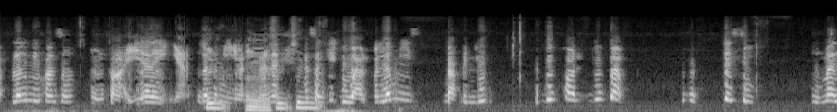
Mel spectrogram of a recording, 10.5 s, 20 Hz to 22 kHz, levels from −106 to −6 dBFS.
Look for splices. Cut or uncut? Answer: uncut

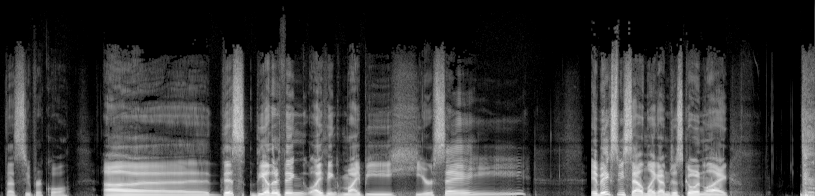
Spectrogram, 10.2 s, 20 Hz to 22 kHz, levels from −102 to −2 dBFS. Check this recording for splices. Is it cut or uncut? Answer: uncut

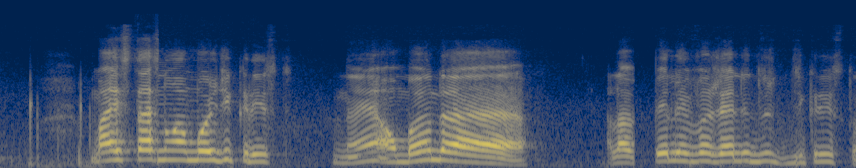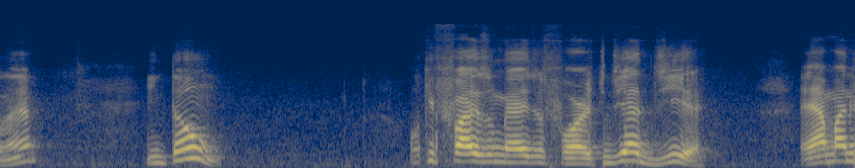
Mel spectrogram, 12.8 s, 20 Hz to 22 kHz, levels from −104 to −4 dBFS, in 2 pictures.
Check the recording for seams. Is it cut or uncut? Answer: cut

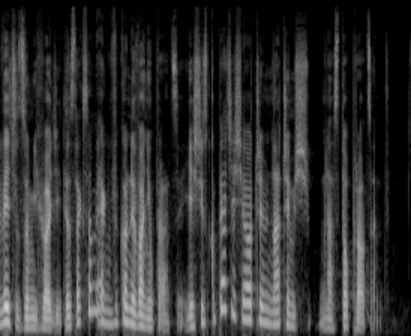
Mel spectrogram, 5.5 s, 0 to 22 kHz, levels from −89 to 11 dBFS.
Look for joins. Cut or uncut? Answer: uncut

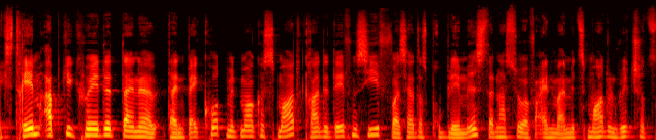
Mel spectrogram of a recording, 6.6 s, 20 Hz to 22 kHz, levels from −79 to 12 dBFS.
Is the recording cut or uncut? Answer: uncut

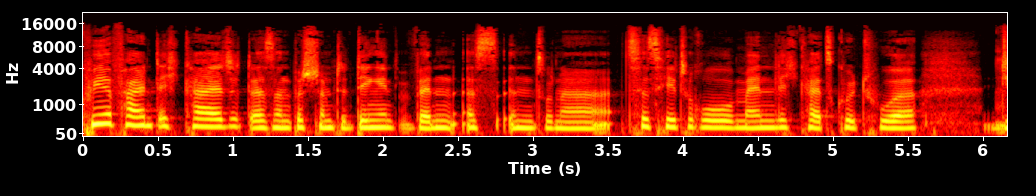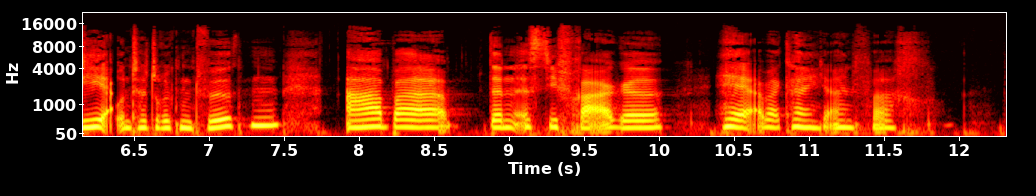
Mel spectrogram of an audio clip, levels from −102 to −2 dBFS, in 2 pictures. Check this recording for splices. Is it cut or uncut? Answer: cut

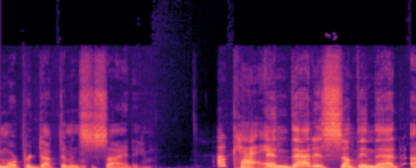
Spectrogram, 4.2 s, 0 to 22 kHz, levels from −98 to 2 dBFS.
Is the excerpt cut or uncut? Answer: uncut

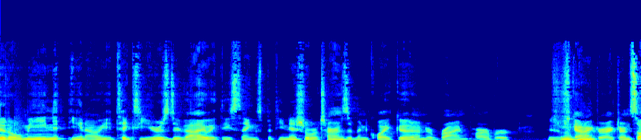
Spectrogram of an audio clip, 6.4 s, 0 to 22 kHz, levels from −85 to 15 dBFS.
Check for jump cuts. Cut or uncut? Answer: uncut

